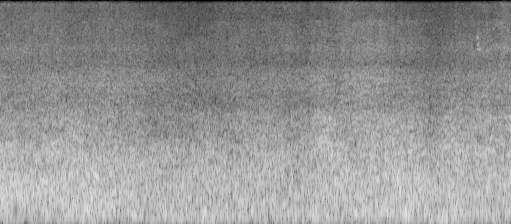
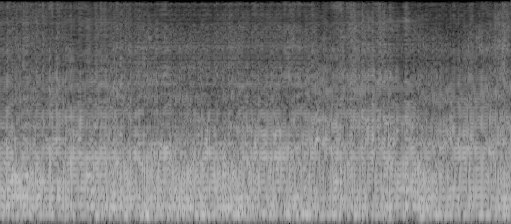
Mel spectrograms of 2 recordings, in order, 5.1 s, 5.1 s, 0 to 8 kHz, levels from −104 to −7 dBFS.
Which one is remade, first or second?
second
